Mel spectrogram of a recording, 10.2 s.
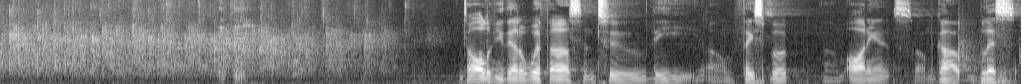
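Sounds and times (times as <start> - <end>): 
audience clapping: 0.0 - 4.4
speech: 4.7 - 10.2.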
